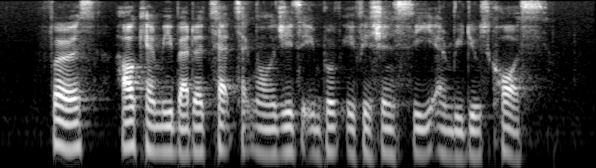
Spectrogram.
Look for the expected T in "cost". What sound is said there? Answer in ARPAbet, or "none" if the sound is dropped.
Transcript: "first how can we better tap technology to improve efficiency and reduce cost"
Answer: none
